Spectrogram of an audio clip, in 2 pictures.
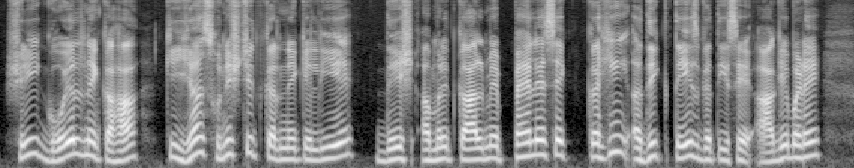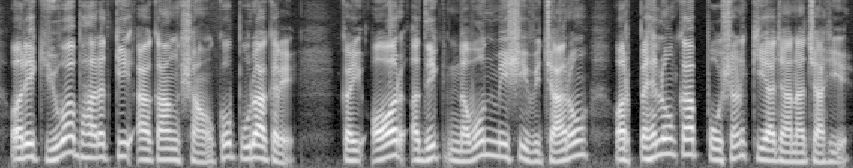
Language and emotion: Hindi, neutral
